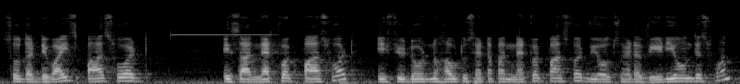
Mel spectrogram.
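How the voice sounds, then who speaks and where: A man presenting a step-by-step how-to demonstration as a technician, with plain, halting instructional phrasing. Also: medium pitch, darkish tone.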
